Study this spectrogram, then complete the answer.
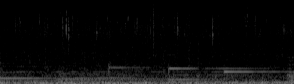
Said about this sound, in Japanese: だってここは雨降りの国ですよ。そんな簡単に雨が止むわけないじゃないですか。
